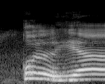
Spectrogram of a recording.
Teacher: Panjangnya berubah, yang tadinya 2 harokat atau 1 alif berubah menjadi 5 harokat atau 2 alif setengah. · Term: mad jaiz munfasil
